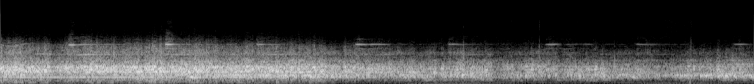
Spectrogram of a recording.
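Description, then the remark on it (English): A train roars loudly and steadily along the track, a dense continuous rumble with faint high tones riding on top, holding for several seconds with no one speaking. “Quick, Margie, get off the track. Margie, quick, here comes the train.”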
